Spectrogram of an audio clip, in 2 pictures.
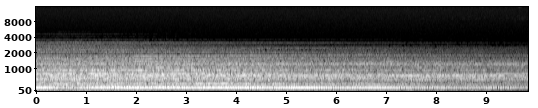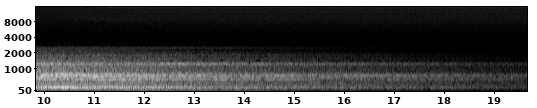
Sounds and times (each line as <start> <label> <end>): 0.0 slowly evolving dreamy ambient drone pad 16.6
